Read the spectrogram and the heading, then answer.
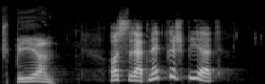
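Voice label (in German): "schbieren", wittlicher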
